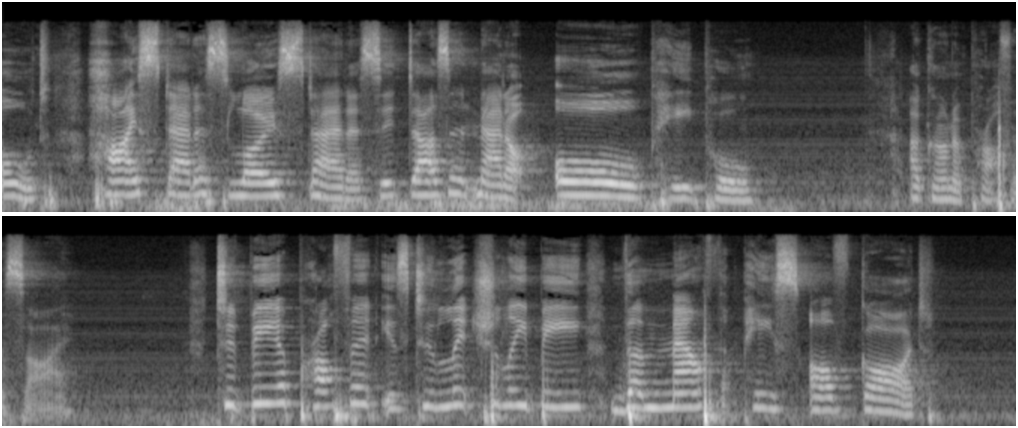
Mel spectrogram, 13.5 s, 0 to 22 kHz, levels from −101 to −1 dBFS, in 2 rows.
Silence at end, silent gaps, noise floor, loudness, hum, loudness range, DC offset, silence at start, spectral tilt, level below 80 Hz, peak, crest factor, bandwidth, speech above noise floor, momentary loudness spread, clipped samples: 0.5 s; none; -52 dBFS; -25 LUFS; none; 8 LU; under 0.1%; 0 s; -3.5 dB/octave; -46 dBFS; -2 dBFS; 26 dB; 16 kHz; 26 dB; 11 LU; under 0.1%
